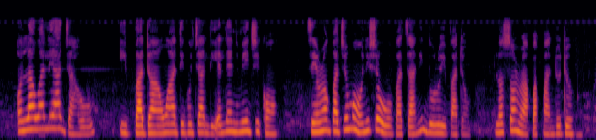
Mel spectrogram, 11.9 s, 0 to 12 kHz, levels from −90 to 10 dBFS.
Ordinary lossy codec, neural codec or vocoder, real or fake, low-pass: none; none; real; 7.2 kHz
